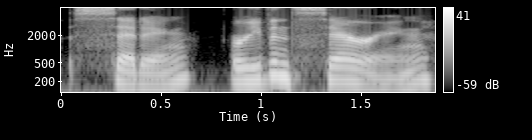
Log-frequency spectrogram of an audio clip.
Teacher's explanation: they use a flap T, the tongue just taps quickly. So setting becomes sitting or even searing.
